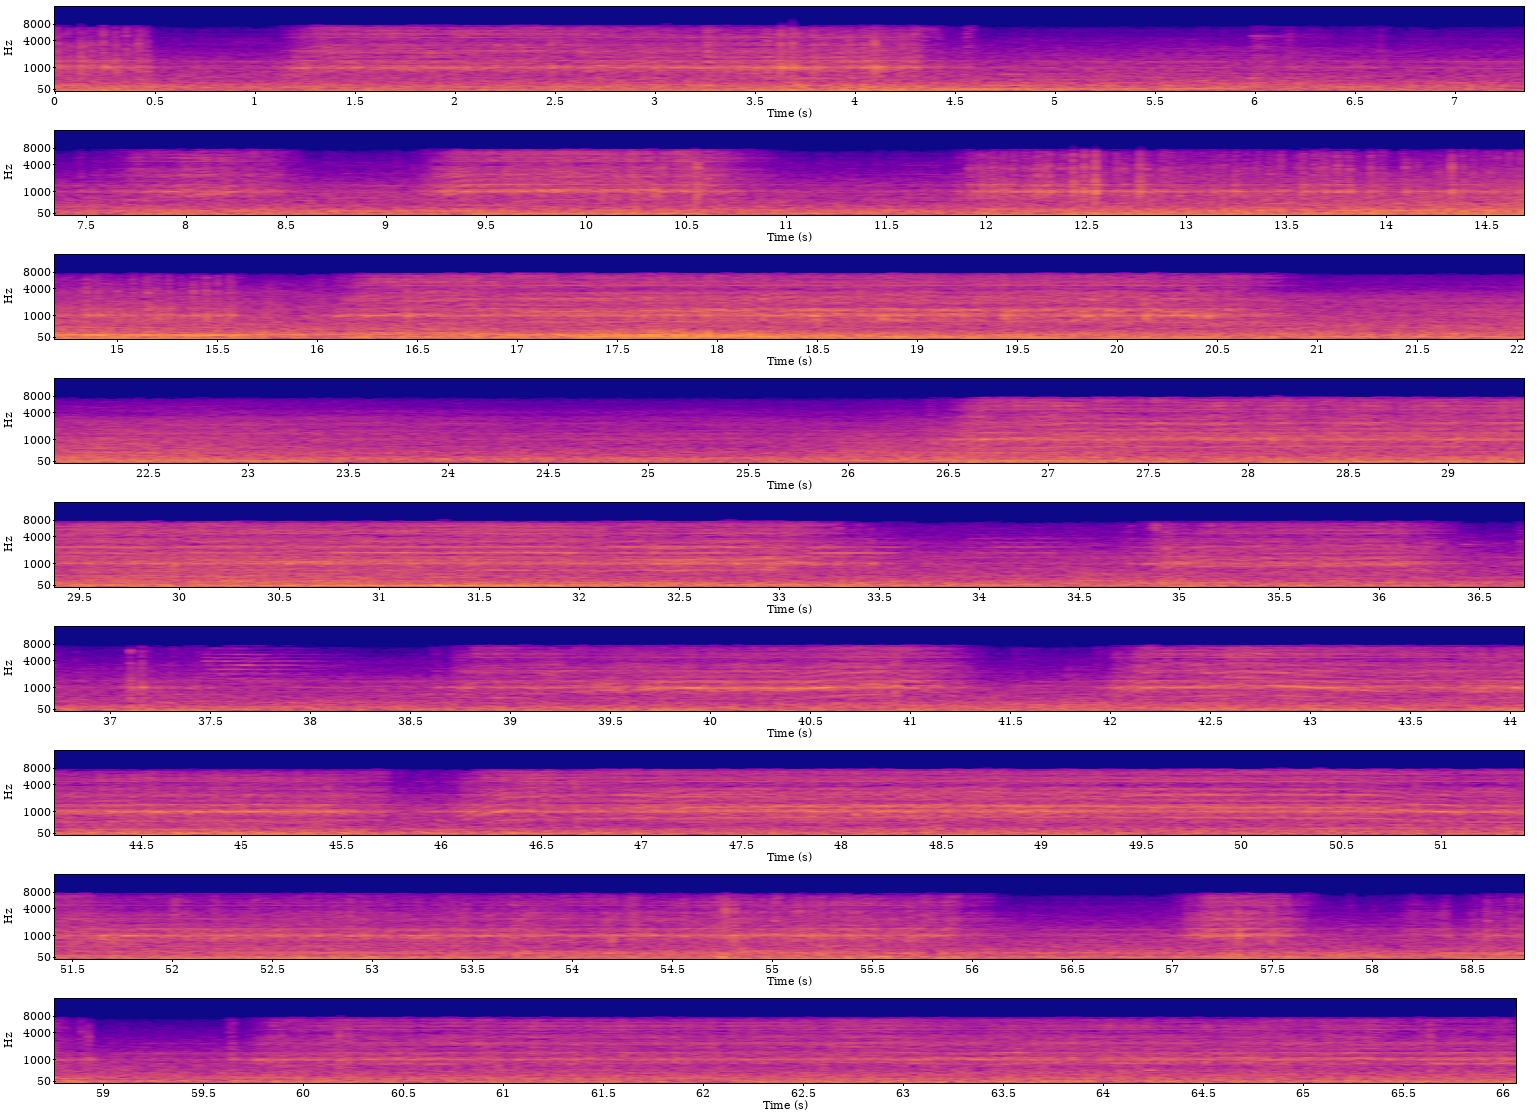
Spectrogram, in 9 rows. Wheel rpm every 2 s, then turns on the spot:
40, 100, 40, 10, 50, 70, 30, 30, 110, 160, 60, 0, 0, 90, 160, 160, 110, 40, 40, 40, 80, 100, 90, 130, 160, 140, 80, 70, 30, 30, 80, 110, 100.
12-16 36-38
